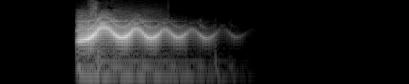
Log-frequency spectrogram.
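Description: A cartoon 'boing' sound effect: a single springy tone about half a second in, its pitch wobbling quickly and sliding down, over in under a second.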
